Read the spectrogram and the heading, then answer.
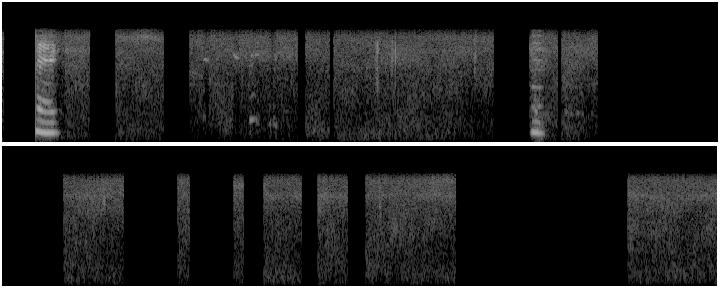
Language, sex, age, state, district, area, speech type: Santali, female, 18-30, West Bengal, Bankura, rural, conversation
